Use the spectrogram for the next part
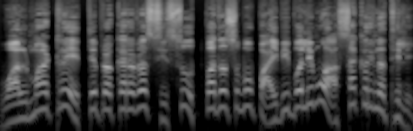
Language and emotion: Odia, surprised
